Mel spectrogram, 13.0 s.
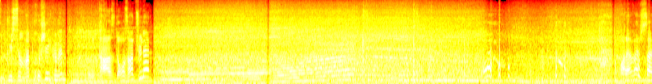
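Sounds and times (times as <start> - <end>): motorcycle engine accelerating in tunnel: 0.0 - 12.4.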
